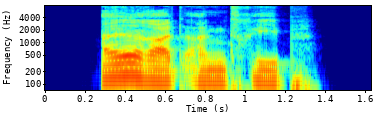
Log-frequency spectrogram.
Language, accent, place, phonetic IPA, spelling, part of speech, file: German, Germany, Berlin, [ˈalʁaːtˌʔantʁiːp], Allradantrieb, noun, De-Allradantrieb.ogg
- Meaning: all-wheel drive, four-wheel drive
